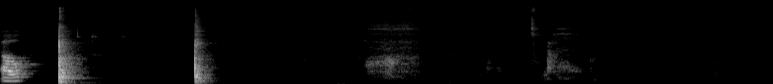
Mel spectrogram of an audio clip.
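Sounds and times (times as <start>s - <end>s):
glasses clinking in a toast: 0.7s - 1.7s.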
